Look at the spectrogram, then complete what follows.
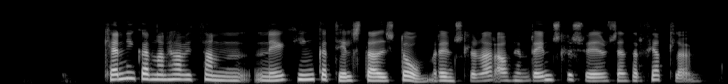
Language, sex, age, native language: Icelandic, female, 30-39, Icelandic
